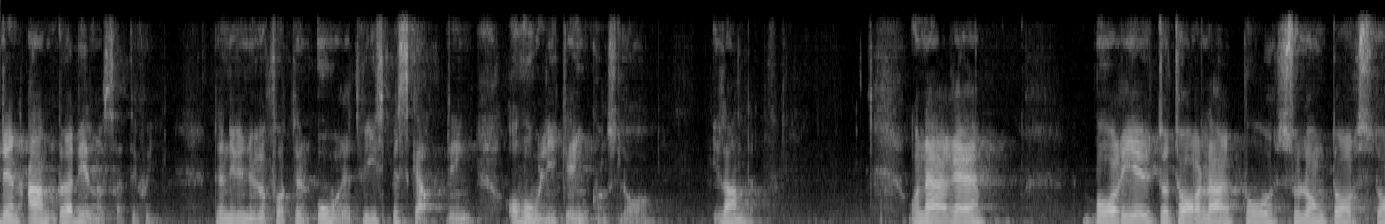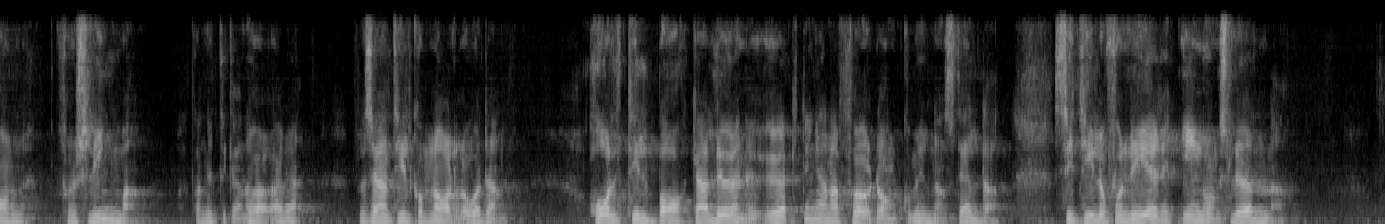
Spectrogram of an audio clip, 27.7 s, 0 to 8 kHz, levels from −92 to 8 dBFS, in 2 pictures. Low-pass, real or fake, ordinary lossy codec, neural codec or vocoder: 7.2 kHz; fake; none; vocoder, 22.05 kHz, 80 mel bands, HiFi-GAN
